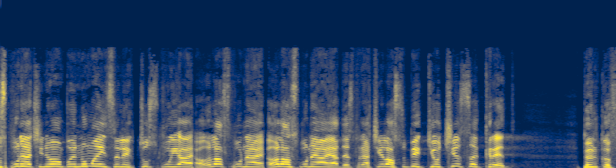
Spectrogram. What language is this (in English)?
Romanian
